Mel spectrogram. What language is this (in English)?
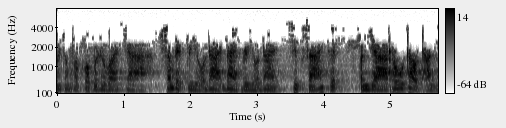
Thai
